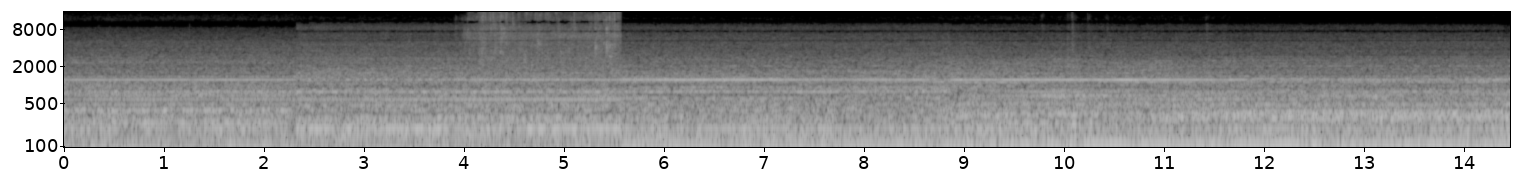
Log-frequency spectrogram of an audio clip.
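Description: Steady running noise of the Saphir Odoriko, an E261-series electric train, heard inside its small toilet compartment: a low rumble with faint steady tones. A brief hiss comes about four seconds in and lasts under two seconds.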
